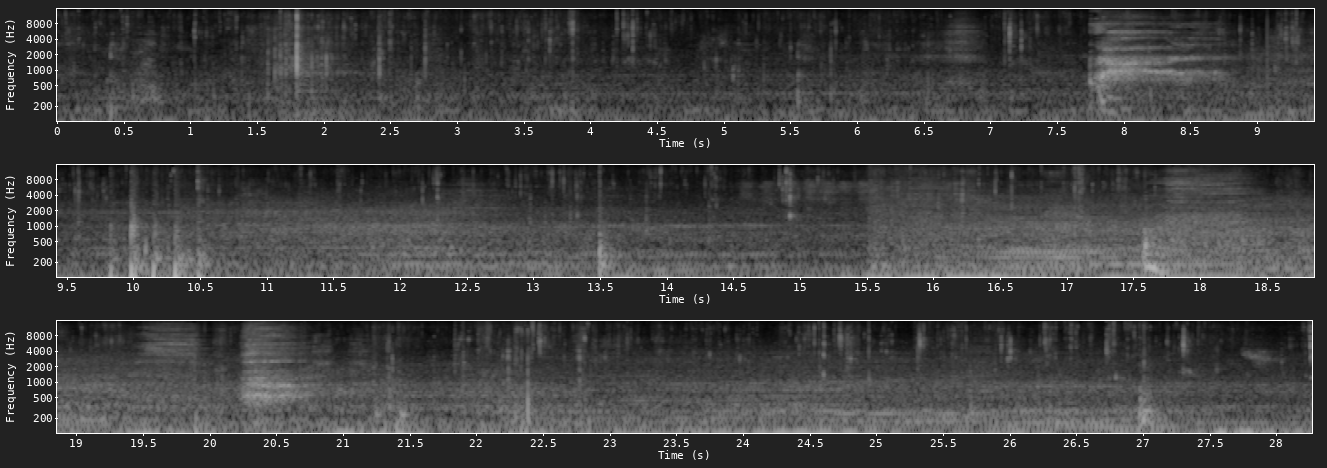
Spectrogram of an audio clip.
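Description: People chewing and biting roasted chicken, with scattered sharp clicks of mouth and hand noise over a steady low hum.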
